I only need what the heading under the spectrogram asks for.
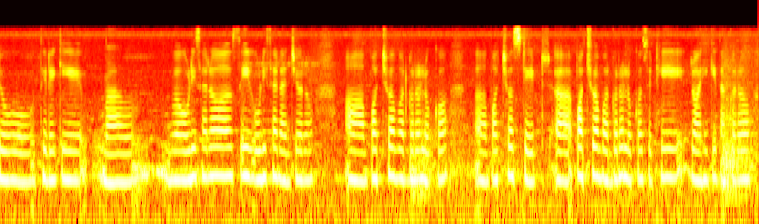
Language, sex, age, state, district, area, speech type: Odia, female, 45-60, Odisha, Bhadrak, rural, spontaneous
